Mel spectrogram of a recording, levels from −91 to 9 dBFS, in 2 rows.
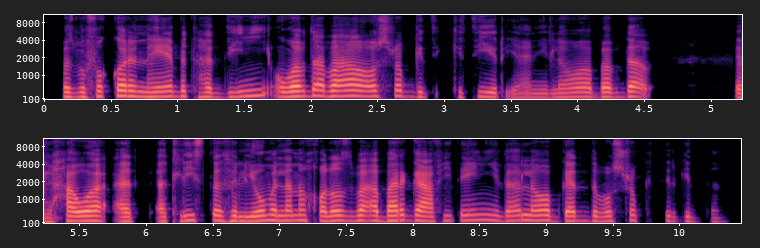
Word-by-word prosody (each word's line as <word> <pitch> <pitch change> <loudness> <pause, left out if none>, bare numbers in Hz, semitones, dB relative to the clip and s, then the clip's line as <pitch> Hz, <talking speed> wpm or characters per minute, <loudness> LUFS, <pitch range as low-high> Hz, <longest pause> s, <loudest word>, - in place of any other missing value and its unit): بس 175 - +3
بافكَّر 195 +4 +2
إن 185 -2 -1
هي 185 +2 +1
بتهدّيني 180 +3 -4
وبابدأ 195 +4 +4
بقى 205 0 +4
أشرب 195 -3 -4
كتي 165 - -15
كتير 175 0 -6
يعني 150 +1 -10
اللي 155 +2 -7
هو 175 +1 -2
بابدأ 175 +1 0 0.6
اللي 150 -2 -4
هو 180 +1 +5
ات 160 0 -1
at - - +1
at 160 +4 -6
least 200 0 -3
في 180 +1 -3
اليوم 180 +3 +1
اللي 190 -1 +1
أنا 195 +1 -1
خلاص 180 -1 0
بقى 185 -1 +2
بارجع 185 -1 +3
فيه 185 +2 -11
تاني 195 +1 -6
ده 180 +1 -3
اللي 195 -1 0
هو 195 0 +3
بجد 175 +1 -2
باشرب 175 +3 -6
كتير 180 -2 -16
جدًا. 145 -4 -15
180 Hz, 205 wpm, -21 LUFS, 170-195 Hz, 0.6 s, هو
